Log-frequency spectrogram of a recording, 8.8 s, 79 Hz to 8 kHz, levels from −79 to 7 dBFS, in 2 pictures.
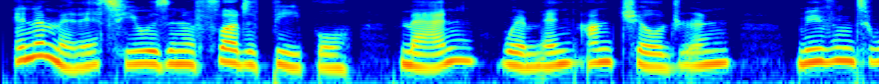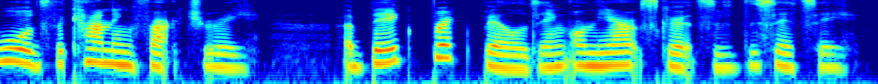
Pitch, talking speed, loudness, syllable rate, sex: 235 Hz, 200 wpm, -20 LUFS, 5.6 syllables/s, female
